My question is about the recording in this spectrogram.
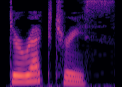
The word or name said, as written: directrice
